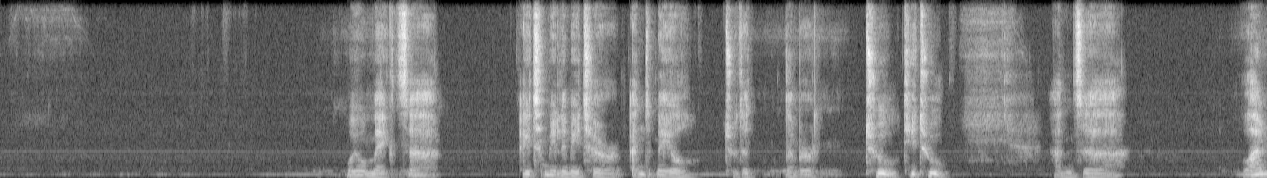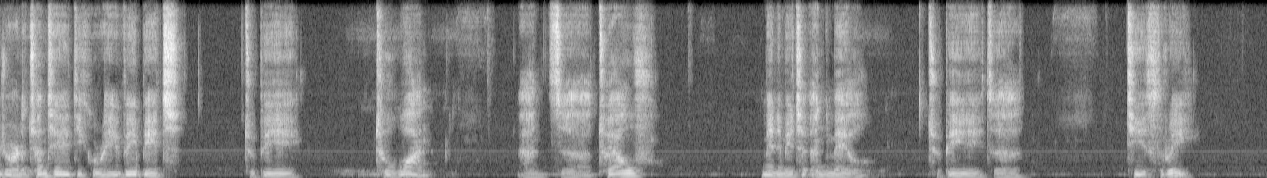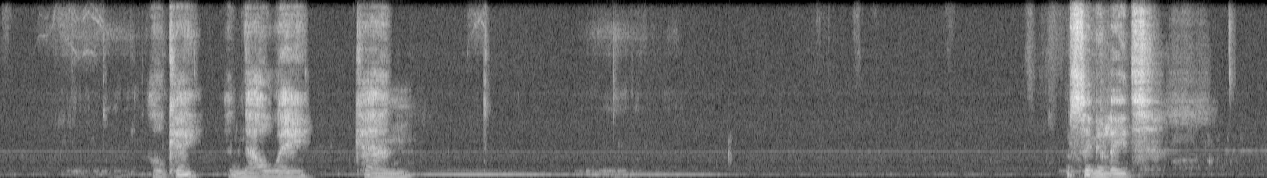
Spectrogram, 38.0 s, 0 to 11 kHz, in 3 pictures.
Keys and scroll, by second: 6.2 KP_2, 22.9 KP_3.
